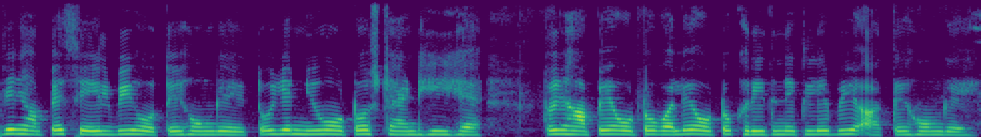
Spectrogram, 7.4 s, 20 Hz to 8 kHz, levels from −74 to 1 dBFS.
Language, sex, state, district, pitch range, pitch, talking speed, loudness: Hindi, female, Uttar Pradesh, Etah, 205-225 Hz, 215 Hz, 210 wpm, -17 LUFS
